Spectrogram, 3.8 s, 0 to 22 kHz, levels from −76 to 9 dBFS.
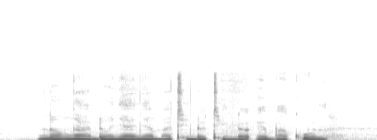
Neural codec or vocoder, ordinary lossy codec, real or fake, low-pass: none; none; real; 10.8 kHz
